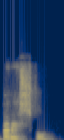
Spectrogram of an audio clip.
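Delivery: "parezco" with a clear s before "ko"; S sound. Shown as a demonstration. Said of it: "S sound again".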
